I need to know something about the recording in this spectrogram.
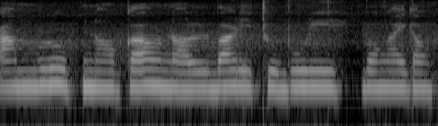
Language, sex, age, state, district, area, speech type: Assamese, female, 30-45, Assam, Nagaon, urban, spontaneous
